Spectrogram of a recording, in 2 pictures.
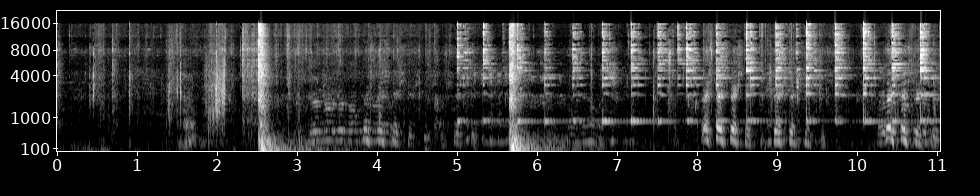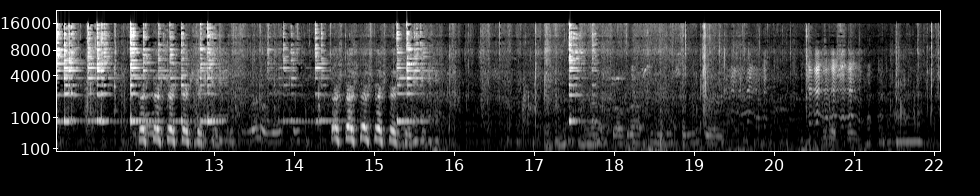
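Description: A herd of goats arriving, bleating again and again in wavering calls, with bells on the animals clinking and ringing from about five seconds in. Two sharp knocks come before the bells start, one a few seconds in and one just before them.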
